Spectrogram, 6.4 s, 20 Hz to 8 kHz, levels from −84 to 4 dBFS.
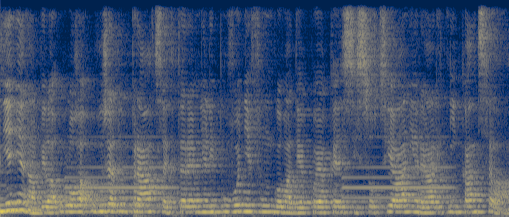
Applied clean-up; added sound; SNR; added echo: none; Wind instrument, woodwind instrument; 15 dB; reverberation time 0.8 s.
